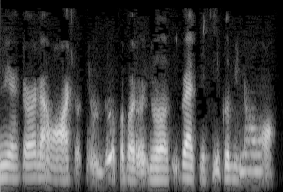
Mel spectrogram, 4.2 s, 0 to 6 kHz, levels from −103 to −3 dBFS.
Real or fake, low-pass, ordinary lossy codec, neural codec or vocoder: fake; 5.4 kHz; MP3, 24 kbps; autoencoder, 22.05 kHz, a latent of 192 numbers a frame, VITS, trained on one speaker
